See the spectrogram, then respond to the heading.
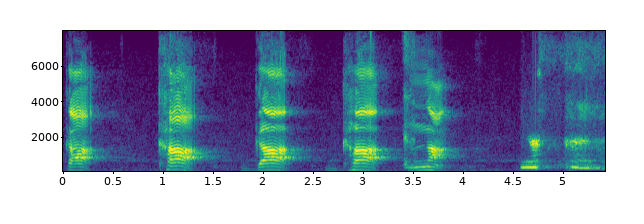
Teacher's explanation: మన కొండ నాలిక దగ్గర కంఠంలో నాలిక తగులుతూ ఉంటుంది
